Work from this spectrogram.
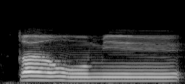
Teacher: Kerana cara menyebutnya itu, lihat bibir saya. Qaumi, bibir atas dengan bawah tu dia hampir bersentuhan sahaja 2 harakat. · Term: iqlab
